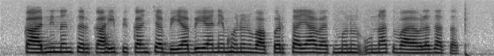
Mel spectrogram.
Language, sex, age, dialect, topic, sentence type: Marathi, female, 18-24, Northern Konkan, agriculture, statement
